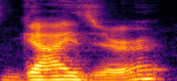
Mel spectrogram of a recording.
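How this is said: The word is said the American way. "in American English it's geyser"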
